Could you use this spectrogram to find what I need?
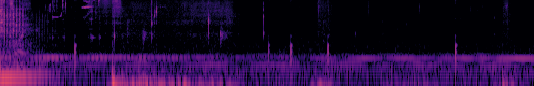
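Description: Soft game menu clicks tick as a selection moves down a list.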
